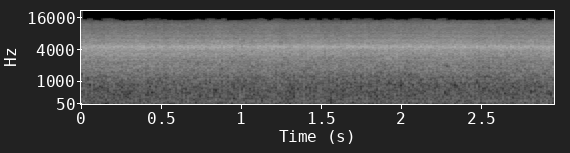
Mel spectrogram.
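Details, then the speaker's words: Steam safety valve being set, blowdown ring lowered (one more notch would probably shut it quicker); strong, even hiss of steam held steady a few seconds as the valve lifts and vents cleanly: normal safety valve blowoff. "look look at that thing going man isn't that beautiful isn't that beautiful yeah that's going to boom pop"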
